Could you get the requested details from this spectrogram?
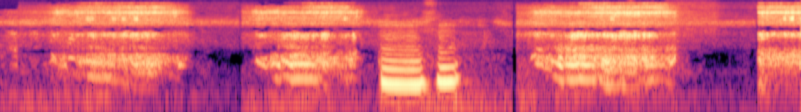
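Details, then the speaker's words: Woman snoring in her sleep: loud, rough, buzzing inward breaths every few seconds with a brief voiced sound between; described as lighter than her usual loud snoring, which sometimes wakes her. "babe you told me to record when you're snoring you're actually sort of snoring very lightly all of a sudden so you're being a hater but usually you're much louder"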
